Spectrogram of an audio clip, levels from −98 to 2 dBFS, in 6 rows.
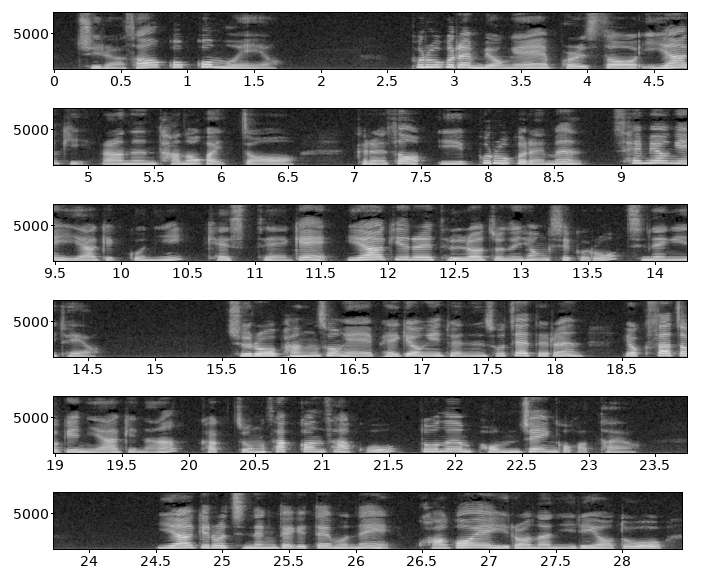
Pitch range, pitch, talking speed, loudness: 210-280 Hz, 230 Hz, 260 characters per minute, -23 LUFS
